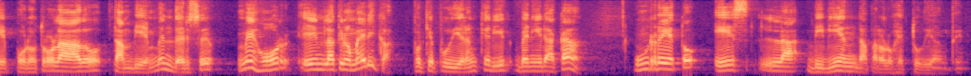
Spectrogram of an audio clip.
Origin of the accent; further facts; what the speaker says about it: Puerto Rico; nosotros somos parte de Estados Unidos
